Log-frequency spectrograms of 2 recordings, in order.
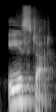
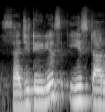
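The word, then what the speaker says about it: Sagittarius A*: Sagittarius A star. A star ही बोलना है, pronunciation इसे A star ही बोलते हैं। ओके, एस्टरिस्क नहीं, सैजिटेरियस ए स्टार बोलना है।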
